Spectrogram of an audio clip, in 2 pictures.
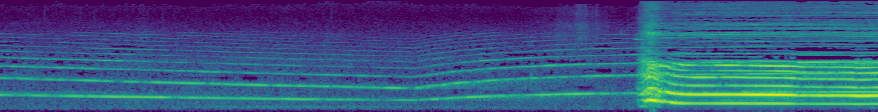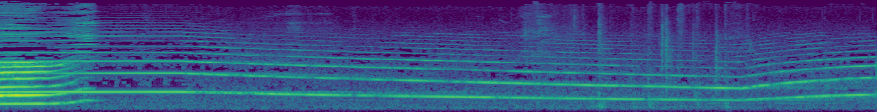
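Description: A fire siren wailing, its pitch sliding slowly down and back up in long cycles. Just past the middle, a four-month-old puppy joins in with one loud howl of about three seconds.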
